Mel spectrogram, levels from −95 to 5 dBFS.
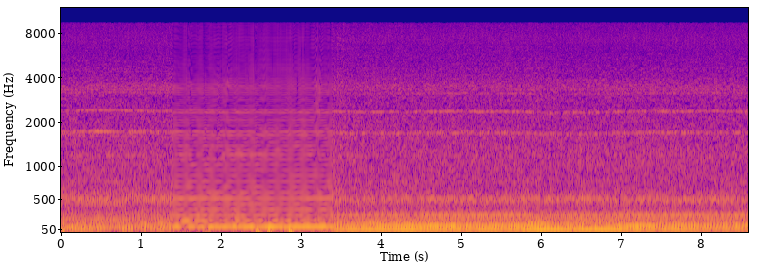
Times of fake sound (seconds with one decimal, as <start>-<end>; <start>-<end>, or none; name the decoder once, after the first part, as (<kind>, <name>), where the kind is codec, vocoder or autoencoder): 1.4-3.4 (vocoder, BigVGAN v2)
